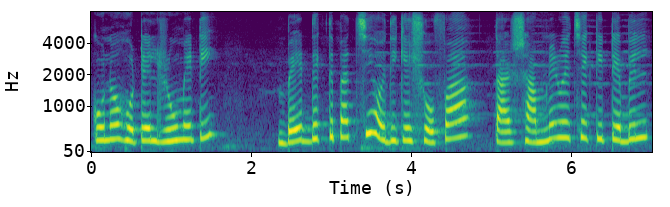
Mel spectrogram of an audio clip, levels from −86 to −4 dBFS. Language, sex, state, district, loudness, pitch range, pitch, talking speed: Bengali, female, Karnataka, Bangalore, -13 LUFS, 265-330 Hz, 290 Hz, 130 wpm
